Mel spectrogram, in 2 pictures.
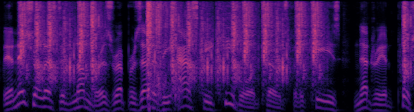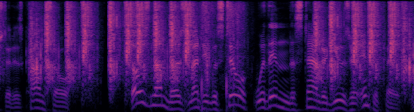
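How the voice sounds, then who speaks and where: A man reading scripted audiobook narration with deliberate, precise enunciation. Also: medium pitch. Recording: loud gunfire and clicking game noise behind.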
